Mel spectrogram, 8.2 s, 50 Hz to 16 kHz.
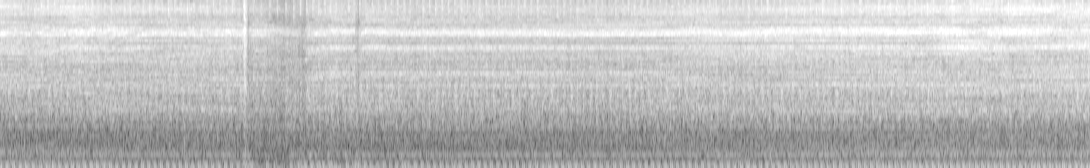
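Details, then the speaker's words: Stage 3 Audi Allroad rough, erratic idle from a vacuum leak: a vacuum hose left disconnected and open gives an uneven, hunting idle with a hissy edge; reconnecting it fixed it, with no misfires afterwards. "I found out what it was there was a vacuum hose right here that I forgot to hook up so it was just all open so that's why I was running real erratic"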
